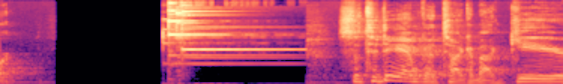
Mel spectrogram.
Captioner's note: bell dinging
